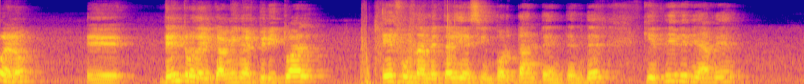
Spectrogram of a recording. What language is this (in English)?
Spanish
